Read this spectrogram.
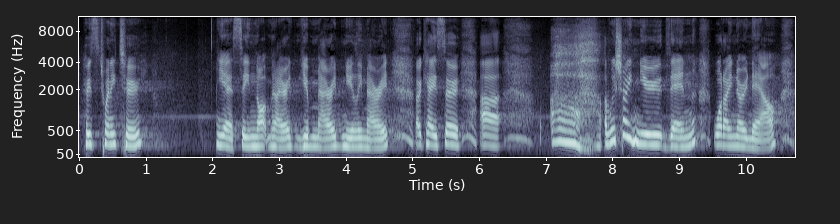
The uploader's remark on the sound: Recorded during our 5pm service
